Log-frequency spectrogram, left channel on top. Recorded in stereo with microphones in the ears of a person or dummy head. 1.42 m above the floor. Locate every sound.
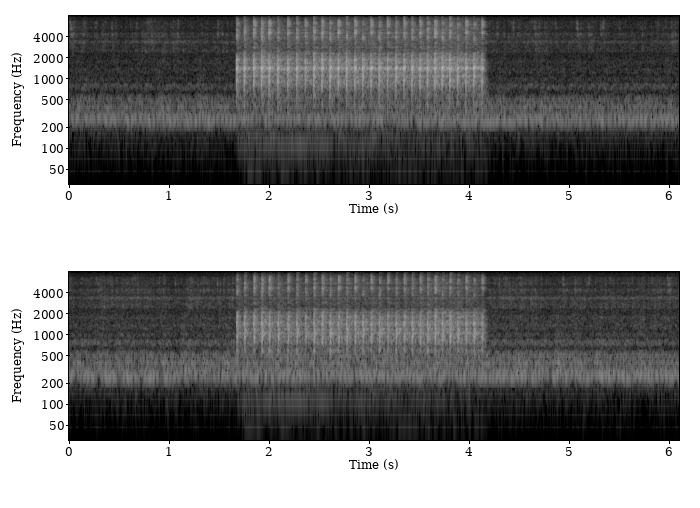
1.7 s a rattle: 40° left (ahead or behind), 1.3 m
